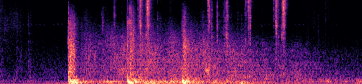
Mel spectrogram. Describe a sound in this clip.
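Footsteps thud loudly on wooden steps.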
